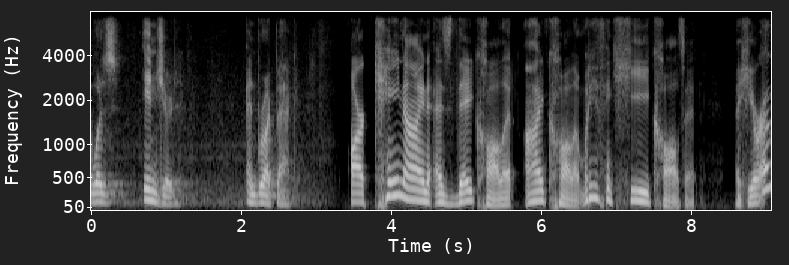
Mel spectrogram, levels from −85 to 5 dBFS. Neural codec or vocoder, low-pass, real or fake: none; 7.2 kHz; real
